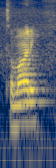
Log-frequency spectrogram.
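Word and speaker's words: Toumani: Did I pronouncing his first name right? Is it Tumani? Tomani. Yep. Tomani.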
